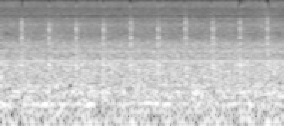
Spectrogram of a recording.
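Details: Chinese diesel heater with blue controller warming up, blowing warm air, not yet dead hot: steady even roar with soft regular pump ticking about five a second; burning smoothly, normal running.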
